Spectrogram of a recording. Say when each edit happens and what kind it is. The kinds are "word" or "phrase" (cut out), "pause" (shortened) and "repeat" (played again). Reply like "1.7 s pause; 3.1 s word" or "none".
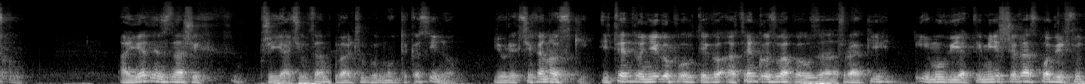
3.3 s word; 5.9 s pause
